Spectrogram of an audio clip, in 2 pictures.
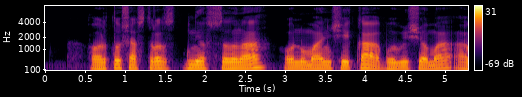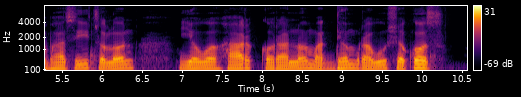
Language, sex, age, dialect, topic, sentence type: Marathi, male, 60-100, Northern Konkan, banking, statement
